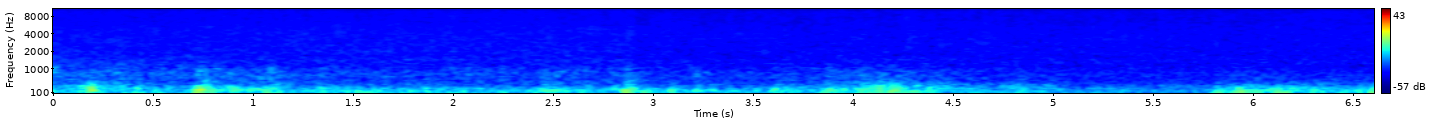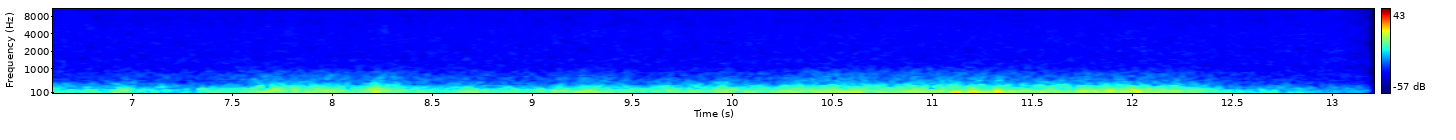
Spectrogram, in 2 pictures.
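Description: Thunderstorm: steady rain with low rolling thunder that swells in the second half and then fades out.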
